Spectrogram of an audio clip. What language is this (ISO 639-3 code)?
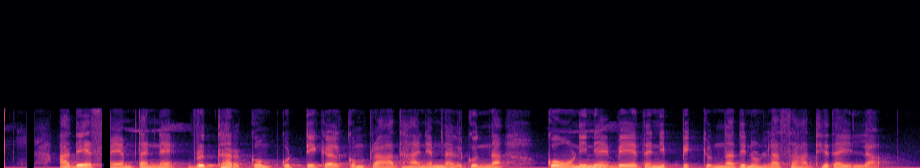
mal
